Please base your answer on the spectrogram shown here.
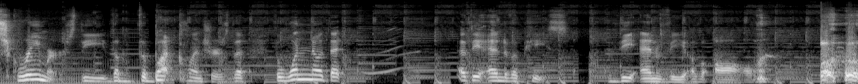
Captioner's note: squeak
